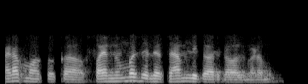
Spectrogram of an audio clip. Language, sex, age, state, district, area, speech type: Telugu, male, 18-30, Andhra Pradesh, Chittoor, rural, conversation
